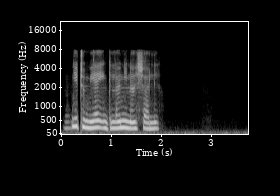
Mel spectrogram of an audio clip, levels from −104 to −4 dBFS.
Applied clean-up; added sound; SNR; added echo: neural diffusion model UNIVERSE++.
